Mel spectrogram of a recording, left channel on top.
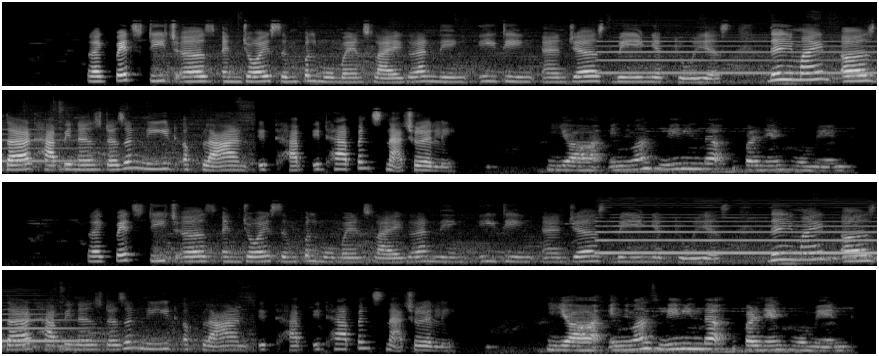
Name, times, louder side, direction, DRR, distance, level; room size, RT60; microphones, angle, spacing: voice 1, 0.9-13.3, left 5 dB, 30° left, 0.4 m, -24 dB
sound 1, 1.5-11.3, left 1 dB, 80° left, 1.3 m, -41 dB
Wind instrument woodwind instrument, 5.9-9.8, right 4 dB, 40° right, 1.0 m, -28 dB
voice 2, 14.1-17.3, right 4 dB, 65° right, 0.7 m, -26 dB
3.7 x 3.5 x 2.9 m
head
